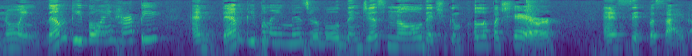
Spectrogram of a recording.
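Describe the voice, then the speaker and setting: A woman speaks with fairly high pitch, an animated tone, and very wide pitch swings. Her pace is fairly slow, and there is noticeable background noise. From New Jersey. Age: 40s. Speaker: livestreamer giving life advice. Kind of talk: livestream motivational talk. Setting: live stream on social media.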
